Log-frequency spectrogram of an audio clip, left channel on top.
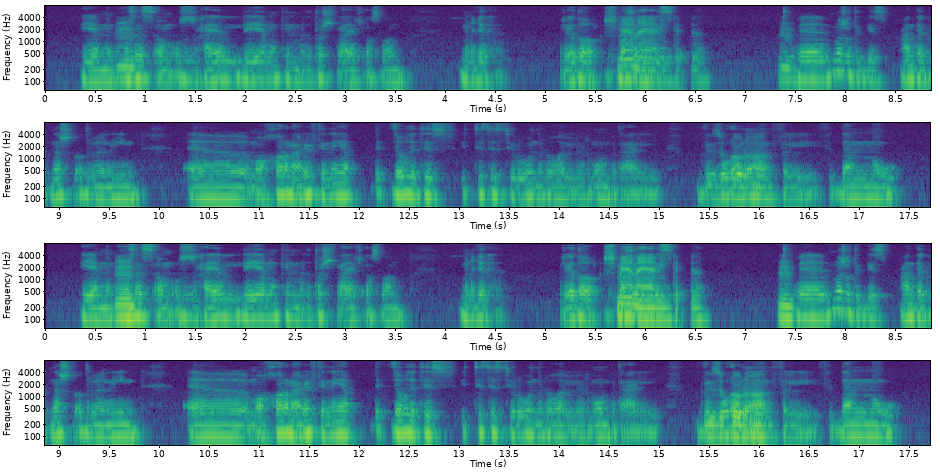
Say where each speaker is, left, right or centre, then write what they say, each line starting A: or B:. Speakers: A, on the right; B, on the right.
A: هي من
B: امم
A: اساس او من اسس الحياة اللي هي ممكن ما تقدرش تعيش اصلا من غيرها الرياضة بتنشط
B: اشمعنى
A: الجسم
B: يعني كده امم
A: آه، بتنشط الجسم عندك بتنشط ادرينالين آه، مؤخرا عرفت ان هي بتزود التس- التستوستيرون اللي هو الهرمون بتاع الذكور
B: الذكور
A: عموما
B: اه
A: في ال- في الدم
